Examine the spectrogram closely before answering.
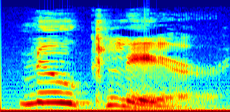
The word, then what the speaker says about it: nuclear: idiots should learn three simple points one it's pronounced nuclear nuclear weapon nuclear newcomer to the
